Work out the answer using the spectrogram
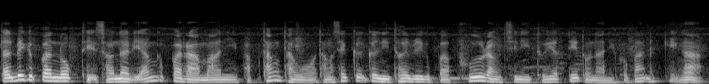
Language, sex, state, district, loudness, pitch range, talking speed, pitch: Garo, male, Meghalaya, South Garo Hills, -17 LUFS, 110-155 Hz, 100 wpm, 130 Hz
